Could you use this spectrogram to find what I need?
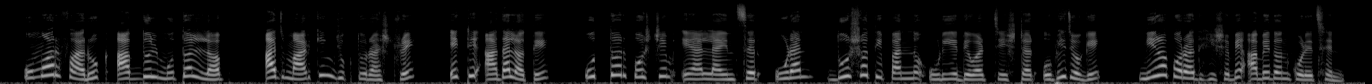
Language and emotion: Bengali, neutral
